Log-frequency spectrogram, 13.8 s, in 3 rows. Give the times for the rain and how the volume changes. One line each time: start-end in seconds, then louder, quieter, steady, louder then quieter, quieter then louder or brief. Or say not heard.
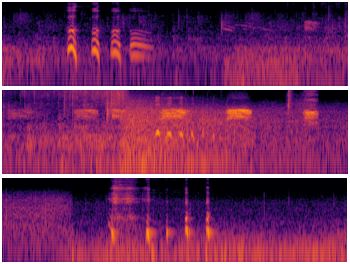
0.0-13.7 louder then quieter.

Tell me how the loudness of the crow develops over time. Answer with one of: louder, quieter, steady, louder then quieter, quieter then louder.
louder.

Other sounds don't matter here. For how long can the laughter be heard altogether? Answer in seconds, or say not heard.
3 s.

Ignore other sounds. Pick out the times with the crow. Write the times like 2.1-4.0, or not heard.
2.9-8.8.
